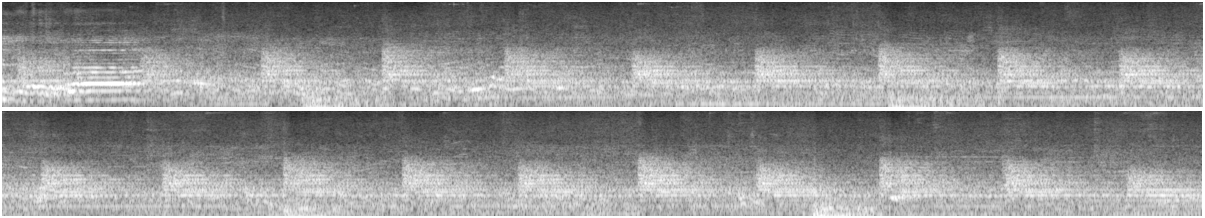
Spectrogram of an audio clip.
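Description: Metal percussion of a temple procession struck in a steady rhythm, about two to three ringing strokes a second, with a deep thud every few seconds, over crowd noise.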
